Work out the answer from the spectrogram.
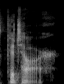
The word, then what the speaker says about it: Qatar: gotcha qarar cutter yeah depends on where in the world you're from it's very true I told Heather I was like I'm pretty sure it's pronounced cutter and then she's like no it's Qatar and then we're on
